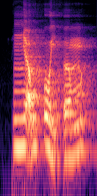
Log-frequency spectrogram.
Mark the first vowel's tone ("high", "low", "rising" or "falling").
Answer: rising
